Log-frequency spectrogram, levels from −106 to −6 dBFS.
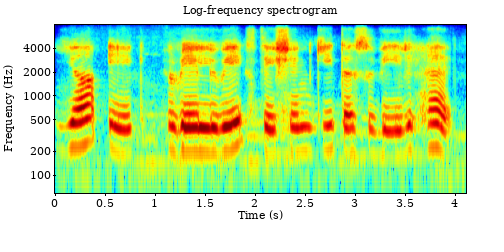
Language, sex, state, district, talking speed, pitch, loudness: Hindi, female, Assam, Sonitpur, 100 wpm, 210 Hz, -14 LUFS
